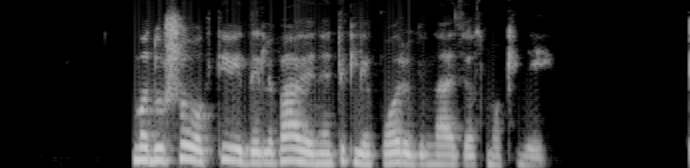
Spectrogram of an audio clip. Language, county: Lithuanian, Utena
